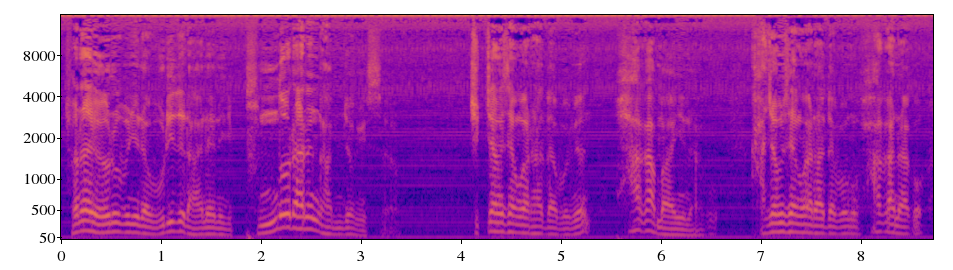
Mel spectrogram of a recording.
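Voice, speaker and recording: A man's voice: medium pitch, a little mellow, slight background noise. A man pastor giving a sermon, posing rhetorical questions and answering them with emphatic repetition. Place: church.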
